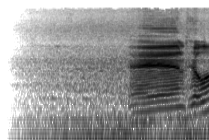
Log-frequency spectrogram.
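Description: Steady low hum of a car driving, heard inside the cabin, fading in from silence. About a second and a half in, a person's voice starts speaking over it.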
